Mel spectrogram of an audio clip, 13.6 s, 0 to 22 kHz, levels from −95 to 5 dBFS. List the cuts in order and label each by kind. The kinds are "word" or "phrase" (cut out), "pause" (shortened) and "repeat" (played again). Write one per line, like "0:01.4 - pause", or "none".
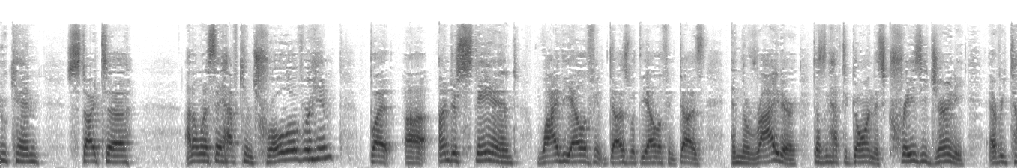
none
